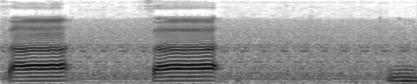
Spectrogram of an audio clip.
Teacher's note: سا جو ہے یہ زبان کا سرا اور اوپر کے دانتوں کے اندرونی کنارے سے ادا ہوتا ہے. اس کو جب پڑھنا ہے تو سیٹی کی آواز نہیں آنی چاہیے، بلکہ اس کو اس طرح پڑھا جائے.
